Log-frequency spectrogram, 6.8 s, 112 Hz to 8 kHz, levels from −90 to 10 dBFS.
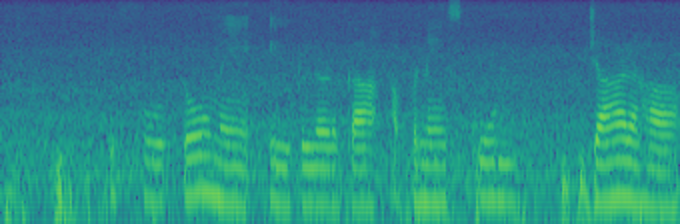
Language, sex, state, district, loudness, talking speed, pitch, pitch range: Hindi, female, Madhya Pradesh, Dhar, -18 LUFS, 80 wpm, 170 Hz, 160-180 Hz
